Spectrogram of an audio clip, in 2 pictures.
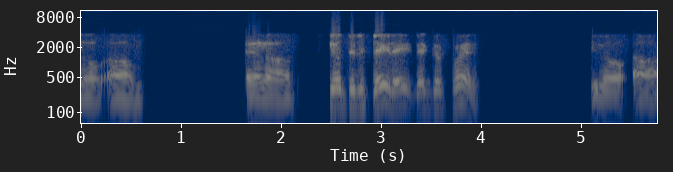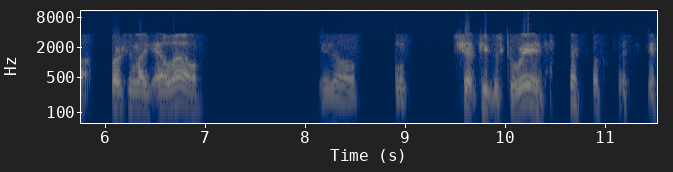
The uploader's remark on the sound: unique magazine format call-in show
